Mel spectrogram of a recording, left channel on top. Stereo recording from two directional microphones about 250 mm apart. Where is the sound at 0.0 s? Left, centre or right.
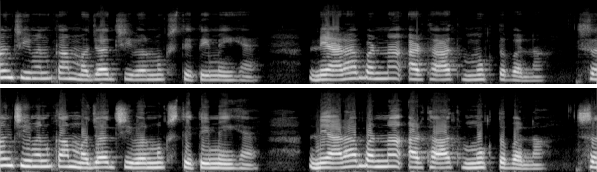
Right.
